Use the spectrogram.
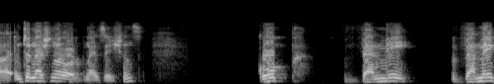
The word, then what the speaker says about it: WME: So these are the international organisations, कोप, वेमे करके इसको pronounce करते हैं, WME, वेमे, ICMJE, CSE, EASE.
